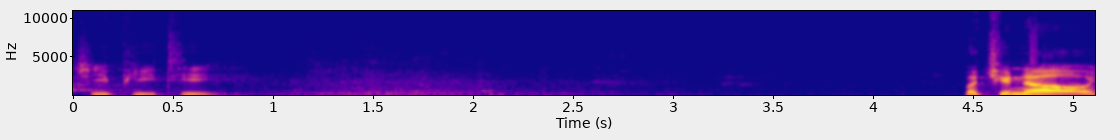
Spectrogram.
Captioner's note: audience chuckles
